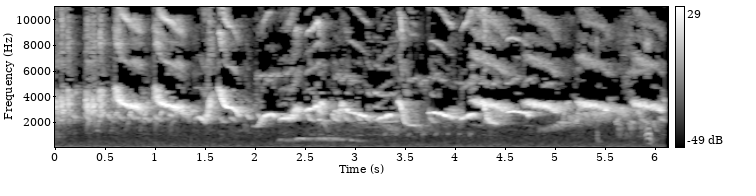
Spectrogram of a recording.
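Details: Caged, hand-tamed Chinese hwamei in Hà Nội singing continuously: fast, bright whistled notes tumbling in quick rising and falling runs, with a short low warble mid-phrase and a sharp click near the end.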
